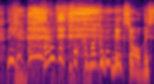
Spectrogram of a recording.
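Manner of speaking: high, laughing what-the-fuck; baffled and cracking up; laughing disbelief. Retold or imitated. Mix engineer opening a messy session, laughing disbelief. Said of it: "And you're like".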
